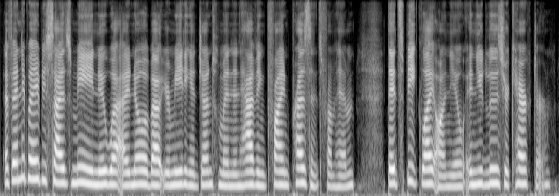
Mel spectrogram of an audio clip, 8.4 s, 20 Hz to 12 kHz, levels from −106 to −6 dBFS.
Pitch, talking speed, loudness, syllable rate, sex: 230 Hz, 205 wpm, -17 LUFS, 5.5 syllables/s, female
